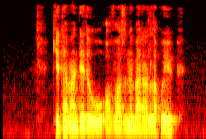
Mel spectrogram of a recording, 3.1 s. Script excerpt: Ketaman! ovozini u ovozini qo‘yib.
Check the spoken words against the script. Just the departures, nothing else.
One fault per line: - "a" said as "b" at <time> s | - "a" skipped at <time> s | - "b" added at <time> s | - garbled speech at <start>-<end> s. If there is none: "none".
- "ovozini" said as "dedi" at 1.2 s
- "baralla" added at 2.0 s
